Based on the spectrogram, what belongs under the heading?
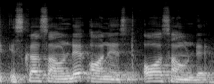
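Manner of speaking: ordinary talk, nothing marked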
